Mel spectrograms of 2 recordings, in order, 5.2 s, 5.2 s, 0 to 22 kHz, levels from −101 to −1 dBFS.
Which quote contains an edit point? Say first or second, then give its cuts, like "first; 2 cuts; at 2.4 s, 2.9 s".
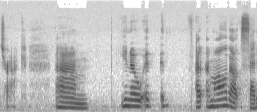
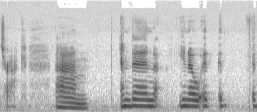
first; 2 cuts; at 2.3 s, 3.9 s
